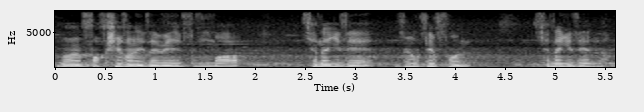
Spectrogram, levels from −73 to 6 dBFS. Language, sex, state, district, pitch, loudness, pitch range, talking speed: Kannada, female, Karnataka, Raichur, 185 Hz, -15 LUFS, 170-205 Hz, 75 wpm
